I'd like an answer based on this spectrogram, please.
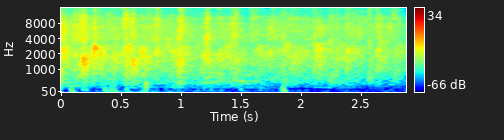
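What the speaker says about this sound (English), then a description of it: "let's give these students a round of applause" An audience at a Boerne ISD school board meeting applauds students receiving President's Volunteer Service Awards, a continuous room-filling patter of many hands with a few louder individual claps.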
